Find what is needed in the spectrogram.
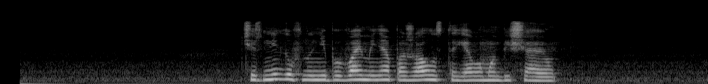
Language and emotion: Russian, neutral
